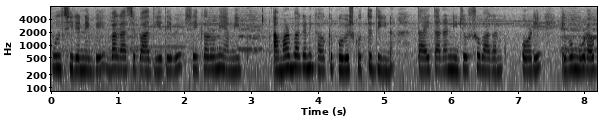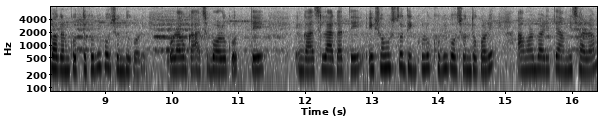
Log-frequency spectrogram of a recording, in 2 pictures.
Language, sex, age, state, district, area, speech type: Bengali, female, 45-60, West Bengal, Purba Bardhaman, rural, spontaneous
